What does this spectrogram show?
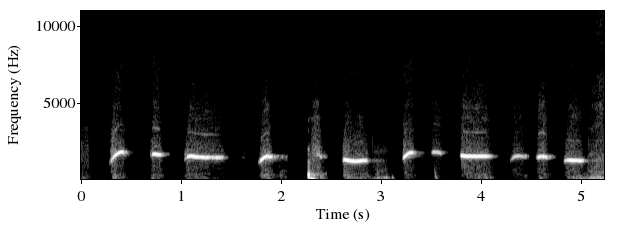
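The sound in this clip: A person whistles a phone ringtone tune from a film, a clear, bright melody of many short notes and a few held ones in a steady, catchy rhythm, with no other sound around it.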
